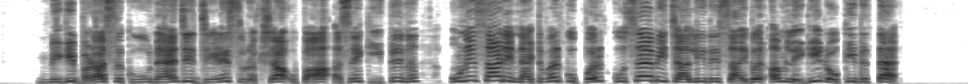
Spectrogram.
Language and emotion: Dogri, happy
